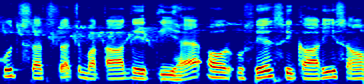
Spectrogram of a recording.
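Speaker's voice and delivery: plain reading voice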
